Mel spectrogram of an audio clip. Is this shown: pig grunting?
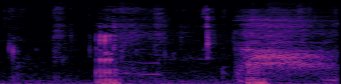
yes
